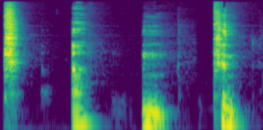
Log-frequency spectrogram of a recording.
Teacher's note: So it has a schwa in the middle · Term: weak form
